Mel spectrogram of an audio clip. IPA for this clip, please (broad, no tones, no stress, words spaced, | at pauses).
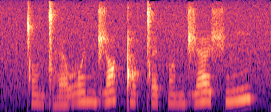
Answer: ǀõɡ͡ǀæ ʁʷind͡ʒɑ ŋ͡ǃɔǀɛkɔ̃nd͡ʒæ ʃĩ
